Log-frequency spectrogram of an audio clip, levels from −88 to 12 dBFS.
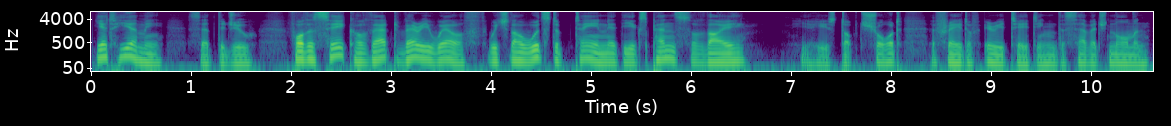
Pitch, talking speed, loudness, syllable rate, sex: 95 Hz, 175 wpm, -22 LUFS, 4.8 syllables/s, male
